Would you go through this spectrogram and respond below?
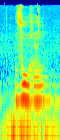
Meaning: angle; corner
- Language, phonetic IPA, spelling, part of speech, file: Belarusian, [ˈvuɣaɫ], вугал, noun, Be-вугал.ogg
